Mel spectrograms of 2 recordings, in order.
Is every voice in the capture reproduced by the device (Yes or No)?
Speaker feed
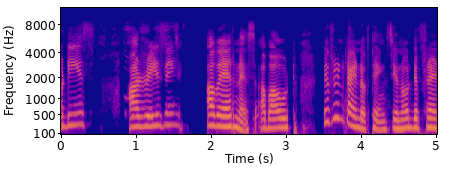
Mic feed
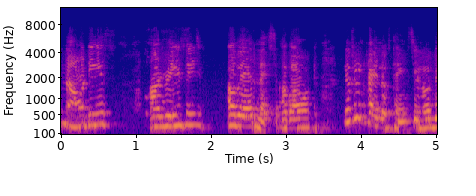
Yes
